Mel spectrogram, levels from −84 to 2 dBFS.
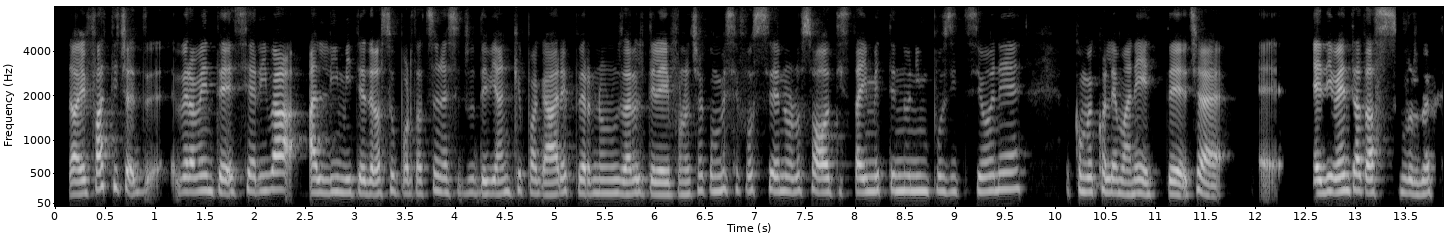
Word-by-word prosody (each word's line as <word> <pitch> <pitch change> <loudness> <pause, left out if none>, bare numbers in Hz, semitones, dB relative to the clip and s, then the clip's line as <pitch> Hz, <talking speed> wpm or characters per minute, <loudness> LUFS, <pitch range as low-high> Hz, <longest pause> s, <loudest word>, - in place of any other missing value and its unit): No, 185 - +6
infatti, 200 +9 +3
cioè, 250 - +1
de - - -10
veramente 220 0 +2
si 240 - -4
arriva 245 +3 +3
al 205 - +3
limite 205 -1 -2
della 190 0 +2
sopportazione 200 0 -4
se 205 0 -11
tu 205 +1 -10
devi 195 0 -1
anche 215 +5 -3
pagare 195 -1 +1
per 195 -3 0
non 200 0 -4
usare 195 -1 +1
il 205 - -4
telefono, 185 -1 0
cioè 235 +4 -7
come 235 +1 -2
se 250 0 -9
fosse, 235 0 -3
non 225 -1 -2
lo 225 - -4
so, 215 -2 +3
ti 215 0 -14
stai 215 0 +1
mettendo 235 +1 -1
un'imposizione 230 +2 -2 0.5
come 220 -2 0
con 220 - -1
le 205 -1 +2
manette, 185 -1 +1
cioè, 375 - +3 0.3
eh, 315 -1 -7 0.2
è 195 0 +5
diventata 225 +1 +5
assurdo. 205 -2 -2
215 Hz, 175 wpm, -24 LUFS, 200-235 Hz, 0.5 s, No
